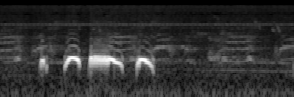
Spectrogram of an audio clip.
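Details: Male spotted dove giving its lure call for wild doves: a quick opening note, then a burred long coo and a soft falling coo. A faint whistled tone lingers in the background and the phrase restarts at the end.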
